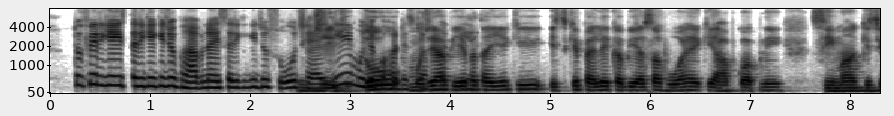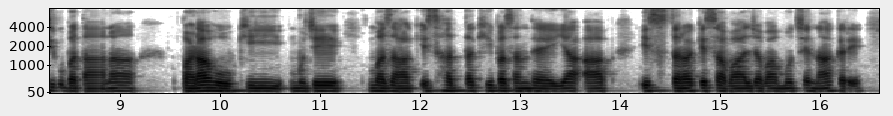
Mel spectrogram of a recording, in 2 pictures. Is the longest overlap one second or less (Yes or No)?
No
